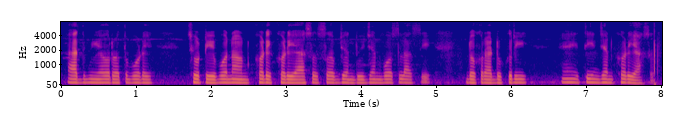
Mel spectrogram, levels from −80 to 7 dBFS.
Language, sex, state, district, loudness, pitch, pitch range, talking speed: Halbi, female, Chhattisgarh, Bastar, -31 LUFS, 155 Hz, 150-160 Hz, 140 wpm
